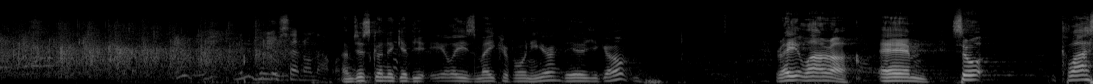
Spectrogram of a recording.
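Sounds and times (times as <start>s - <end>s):
round of applause: 0.0s - 3.1s
speech: 1.9s - 6.6s, 7.8s - 10.0s, 10.6s - 10.9s.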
